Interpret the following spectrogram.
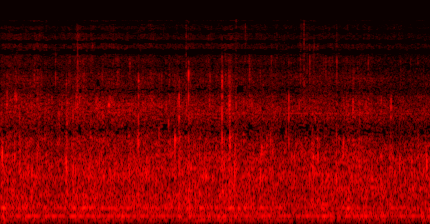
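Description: Egg curry gravy simmering faintly in a steel kadai, a steady low bubbling and sizzle with scattered small pops.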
